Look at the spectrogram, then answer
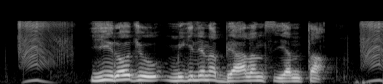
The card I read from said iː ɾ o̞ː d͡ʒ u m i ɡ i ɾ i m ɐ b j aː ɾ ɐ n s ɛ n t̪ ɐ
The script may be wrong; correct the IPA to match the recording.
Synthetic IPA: iː ɾ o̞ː d͡ʒ u m i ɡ i l i n ɐ b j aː l ɐ n s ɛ n t̪ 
